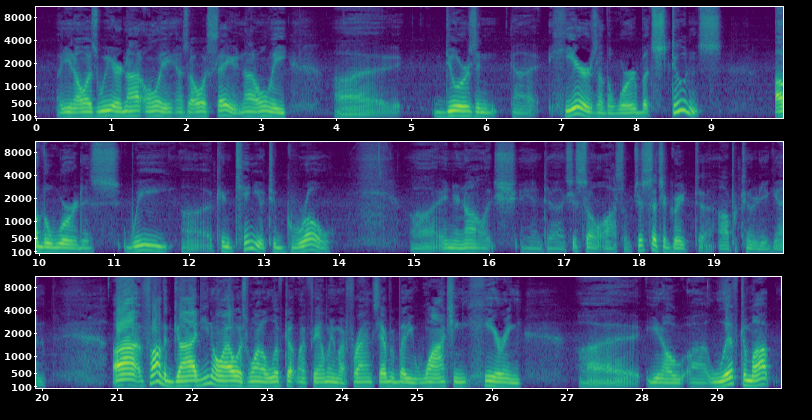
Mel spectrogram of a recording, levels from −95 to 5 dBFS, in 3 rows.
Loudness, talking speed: -20 LUFS, 150 wpm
